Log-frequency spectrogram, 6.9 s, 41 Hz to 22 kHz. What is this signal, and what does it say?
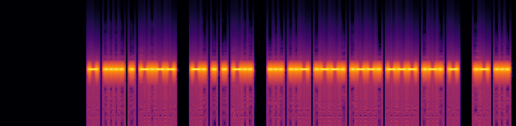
Morse code, heard as a keyed tone, about 34 wpm, 700 Hz. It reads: THEY NEED SUPPORT AS
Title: Sentences from Top 1000 Words - Review Part 5 - 35wpm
